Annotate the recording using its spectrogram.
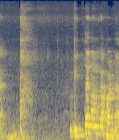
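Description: A man's short cough or throat-clear into a handheld microphone about half a second in, followed by a brief pause. Then a sharp click, and a man's voice starts speaking near the end.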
